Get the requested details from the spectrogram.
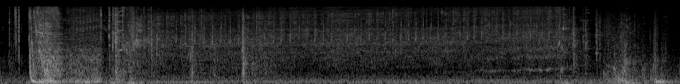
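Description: A cable whirs steadily as a character slides along a zipline.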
